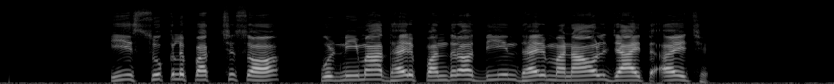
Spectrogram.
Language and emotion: Maithili, neutral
